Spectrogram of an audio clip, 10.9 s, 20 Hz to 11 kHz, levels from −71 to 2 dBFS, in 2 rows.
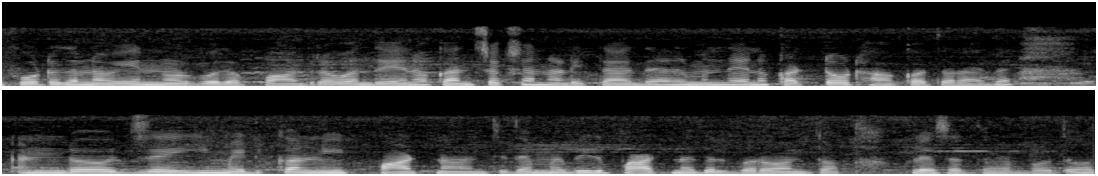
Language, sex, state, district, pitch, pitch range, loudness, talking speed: Kannada, female, Karnataka, Shimoga, 215 Hz, 200-225 Hz, -18 LUFS, 175 wpm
